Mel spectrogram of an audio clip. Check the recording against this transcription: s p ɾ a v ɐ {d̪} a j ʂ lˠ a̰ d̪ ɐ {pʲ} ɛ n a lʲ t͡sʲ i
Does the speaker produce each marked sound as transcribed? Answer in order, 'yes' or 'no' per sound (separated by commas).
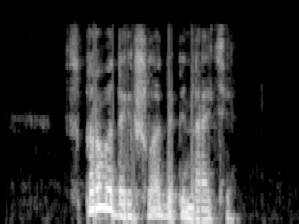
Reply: yes, yes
